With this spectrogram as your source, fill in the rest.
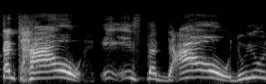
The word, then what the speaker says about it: Dao: will not change it's Dao it's pronounced the Dao it's the way uh and if you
